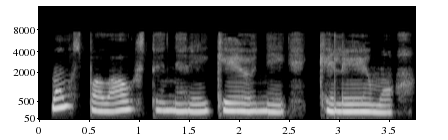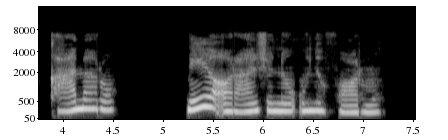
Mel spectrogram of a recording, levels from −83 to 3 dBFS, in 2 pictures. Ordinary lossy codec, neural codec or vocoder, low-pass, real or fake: MP3, 64 kbps; none; 7.2 kHz; real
